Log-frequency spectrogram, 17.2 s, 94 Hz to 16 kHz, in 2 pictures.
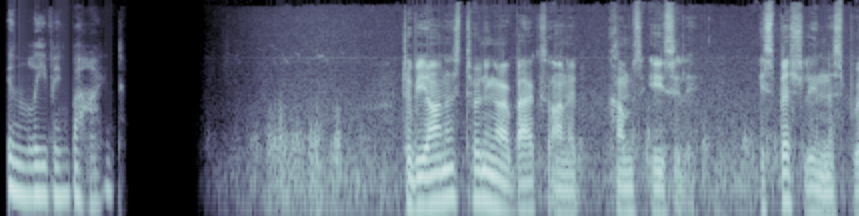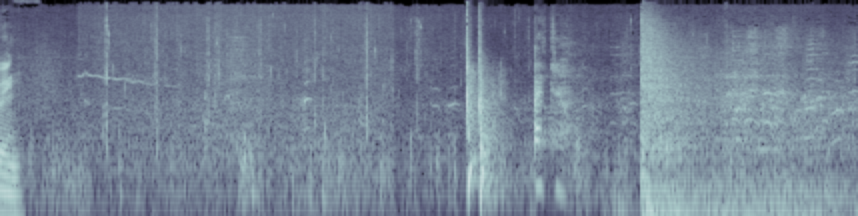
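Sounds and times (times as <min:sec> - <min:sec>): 
speech: 0:00.1 - 0:01.3, 0:04.0 - 0:08.9
steady rush of wind or water noise: 0:02.2 - 0:15.0
wild geese honking in the skies of Pervernatuk: 0:09.2 - 0:15.0, 0:15.8 - 0:17.1.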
